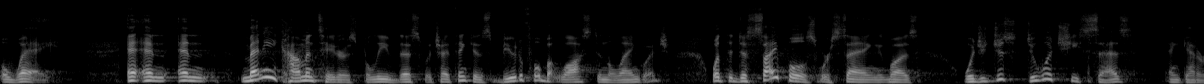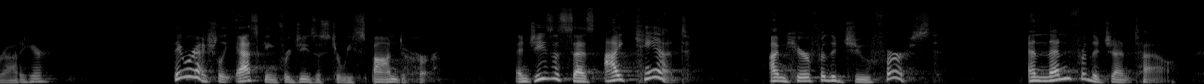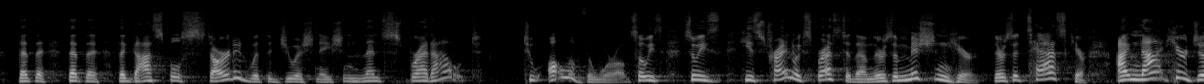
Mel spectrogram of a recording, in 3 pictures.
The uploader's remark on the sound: This teaching was delivered on Sunday, January 21, 2024 at SouthField Church.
